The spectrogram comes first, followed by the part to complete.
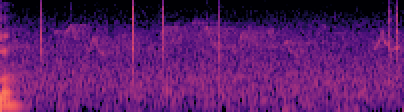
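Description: Quiet woodland ambience with a faint high hiss and a few faint scattered clicks.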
